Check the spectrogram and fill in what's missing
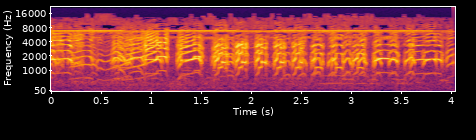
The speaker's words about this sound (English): A 180 bird species live in the Rio Lagartos Biosphere Reserve, including Caribbean flamingos, herons, storks, and kingfishers.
